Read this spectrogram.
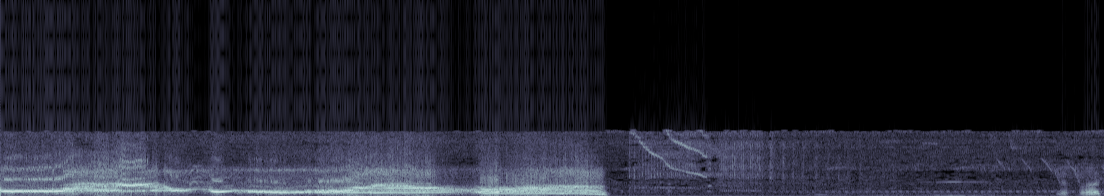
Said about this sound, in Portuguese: Posso soltar a trilha? Pode soltar o elefante.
